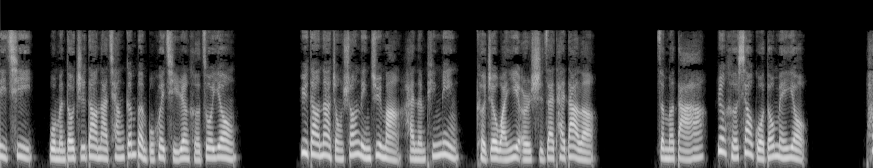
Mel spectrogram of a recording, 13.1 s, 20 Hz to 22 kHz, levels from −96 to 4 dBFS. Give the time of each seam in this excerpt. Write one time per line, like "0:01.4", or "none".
0:10.6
